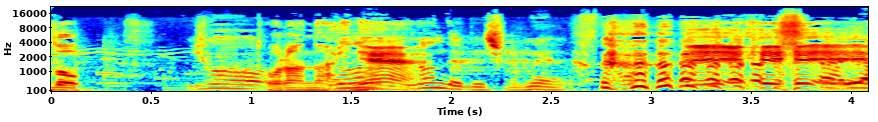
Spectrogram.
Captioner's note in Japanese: 笑い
